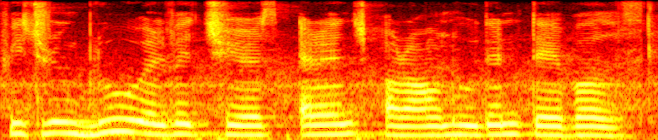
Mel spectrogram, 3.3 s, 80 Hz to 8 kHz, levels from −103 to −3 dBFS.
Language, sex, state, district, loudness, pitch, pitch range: English, female, Arunachal Pradesh, Papum Pare, -13 LUFS, 200 Hz, 190-215 Hz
